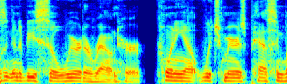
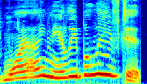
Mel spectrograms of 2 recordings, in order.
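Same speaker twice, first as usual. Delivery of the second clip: much higher and louder, gleeful mock praise; mother loudly teasing her daughter's staged kiss; delighted teasing; 6 dB louder than usual. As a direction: cheer the bad act like a proud mom. Mother teasing after fake kiss.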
